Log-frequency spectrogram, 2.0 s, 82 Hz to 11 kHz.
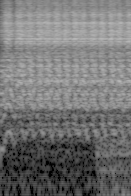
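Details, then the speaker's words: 1983 Mitsubishi Starion turbo, fresh NGK plugs, compression about 100–120 psi: short steady cranking that never fires; crank no start, fuel leaking from throttle body, owner suspects clogged injectors. "One last crank for good measure. Looks like we've got fuel leaking out of the throttle body still, so the injectors are probably clogged."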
